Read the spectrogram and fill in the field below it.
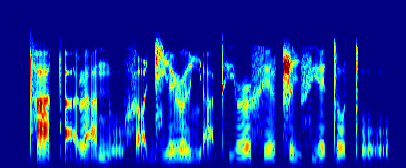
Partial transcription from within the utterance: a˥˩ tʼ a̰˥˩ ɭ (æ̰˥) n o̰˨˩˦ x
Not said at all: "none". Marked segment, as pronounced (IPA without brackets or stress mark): a̰˥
